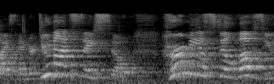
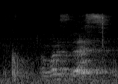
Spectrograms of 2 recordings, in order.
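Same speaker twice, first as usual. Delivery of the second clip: breathless whisper of discovery; whisper, frozen by the sight; hushed alarm; startled whisper; 7 semitones lower, 9 dB quieter than usual. Acted. Helena finds a body.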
